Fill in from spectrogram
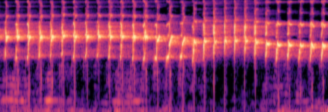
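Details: Long ngekek of a lovebird calling a rival: a fast, even run of piercing chattering notes, each a sharp high chip, continuing unbroken and dipping slightly in pitch partway through.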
